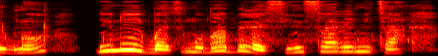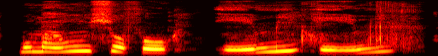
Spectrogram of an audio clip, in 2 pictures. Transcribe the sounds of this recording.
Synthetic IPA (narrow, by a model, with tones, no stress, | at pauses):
u˨ɡ͡bɔ̃˨˦ | nĩ˦nũ˦i˦˨ɡ͡ba˨ti˨˦mo˧ba˦bɛ˦˨ɾɛ˨si˨˦n̩˦sa˦ɾɛ˦nĩ˦ta˧mo˧mãː˦˧n˦n̩˦ʃo˦˨fo˧ | e˨˦mĩ˦e˨˦mĩ˦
